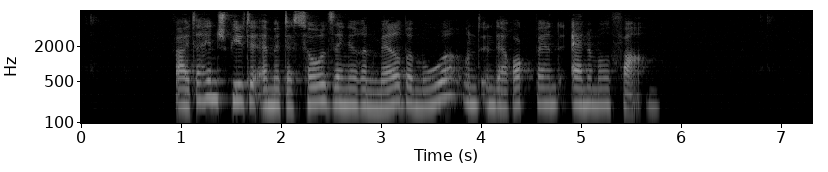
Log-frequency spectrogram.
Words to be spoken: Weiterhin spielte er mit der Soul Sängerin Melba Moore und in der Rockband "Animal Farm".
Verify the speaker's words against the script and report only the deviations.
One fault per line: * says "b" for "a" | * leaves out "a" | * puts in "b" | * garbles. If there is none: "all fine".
all fine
